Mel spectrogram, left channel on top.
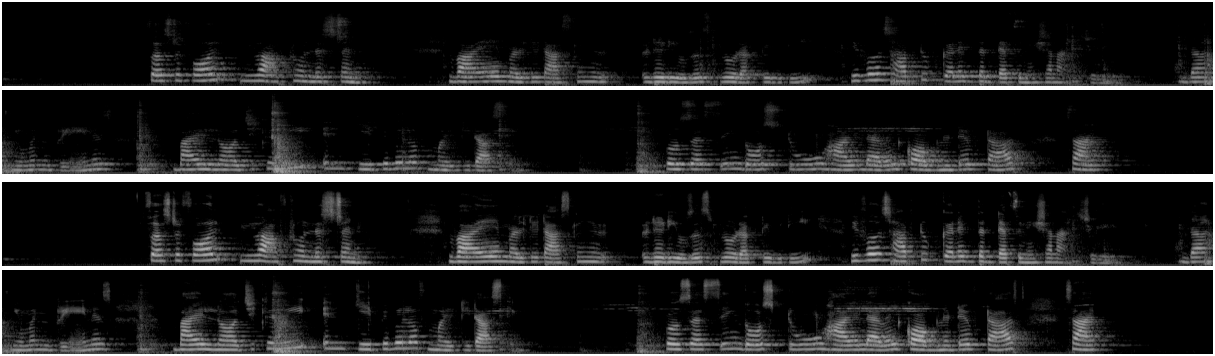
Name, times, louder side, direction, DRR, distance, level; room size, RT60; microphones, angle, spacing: voice 1, 1.5-3.7 4.2-6.0 6.4-8.1 8.5-11.2 11.8-13.5 13.8-17.3 18.4-18.5 18.7-23.0, right 4 dB, 80° right, 12 dB, 0.7 m, -32 dB
sound 1, 4.3-4.7 5.5-6.2 7.0-7.2 7.6-7.7 8.2-8.6 8.9-9.6 10.6-11.4 11.7-12.5 13.4-14.3 14.8-15.4 16.0-16.7 17.0-17.3 17.9-18.0 18.3-18.8, left 1 dB, 45° left, 2.7 m, -43 dB
14.0 x 5.4 x 3.8 m, 0.78 s
head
